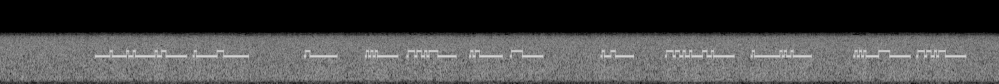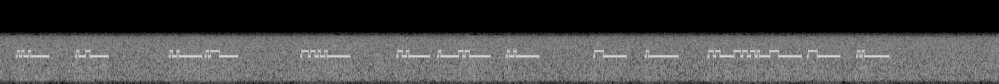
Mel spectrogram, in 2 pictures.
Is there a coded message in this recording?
Yes: TTY/TDD text telephone tones (45.45 baud Baudot) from 1.0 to 18.9 s, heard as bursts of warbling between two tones, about 400 Hz shift, 1600 Hz centre, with phone line noise. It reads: 2MVY EBTU 0FYT ZFU3 0L9L GOOX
